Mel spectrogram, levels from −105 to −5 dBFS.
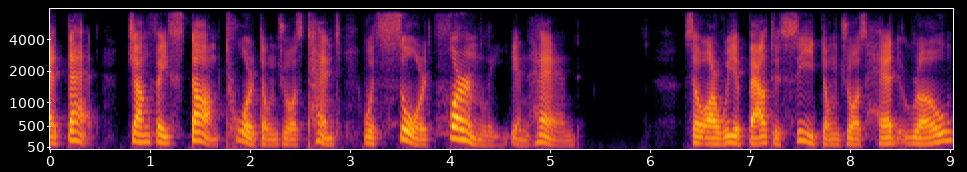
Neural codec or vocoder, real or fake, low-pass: none; real; 7.2 kHz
